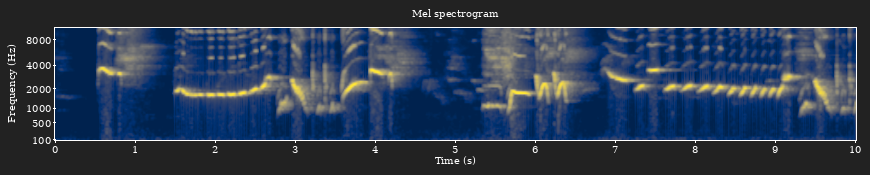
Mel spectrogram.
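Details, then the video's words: White-rumped shama singing as a training song for young speckled birds: a long rising whistle, harsh squawky bursts, then a fast series of clipped repeated whistles, strong and close. "PANCINGAN BURUNG MURAI BATU TROTOL AGAR BUNYI"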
